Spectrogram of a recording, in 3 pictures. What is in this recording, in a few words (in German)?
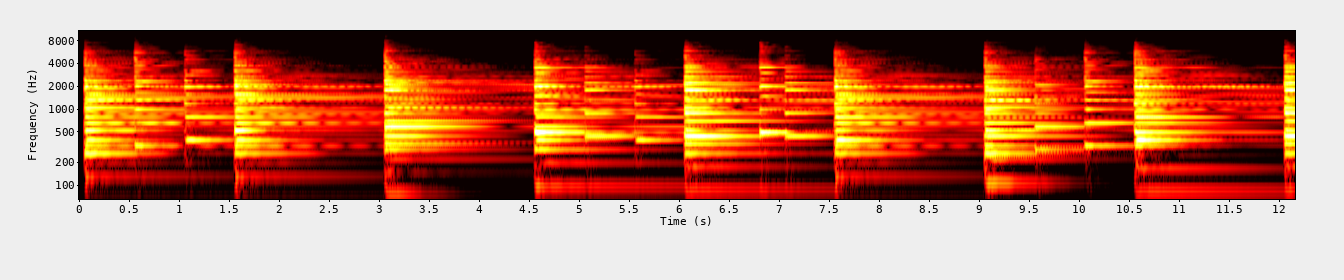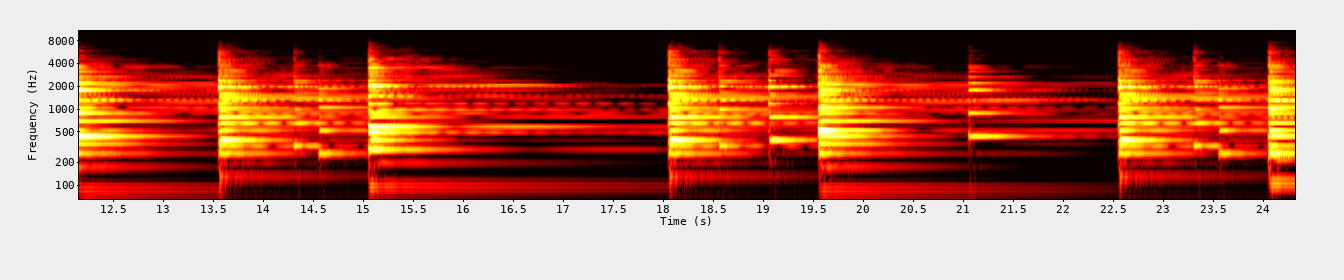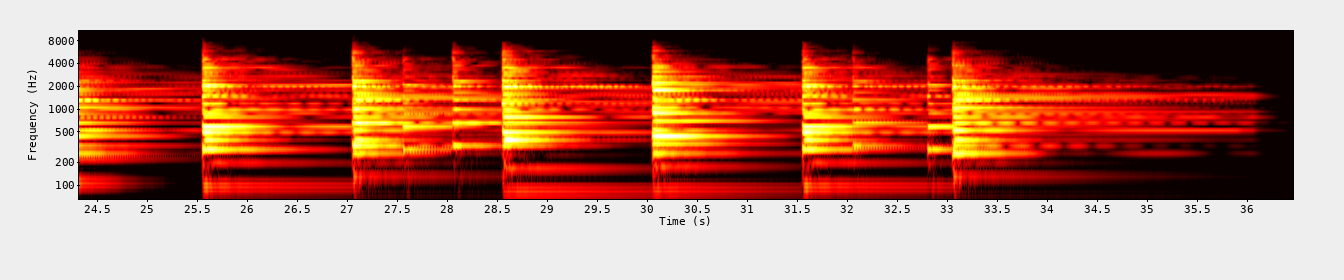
klavier; child in the manger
